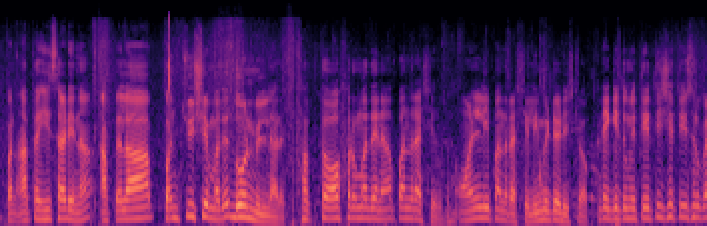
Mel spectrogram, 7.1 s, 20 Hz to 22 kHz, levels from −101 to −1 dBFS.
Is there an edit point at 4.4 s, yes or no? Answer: no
